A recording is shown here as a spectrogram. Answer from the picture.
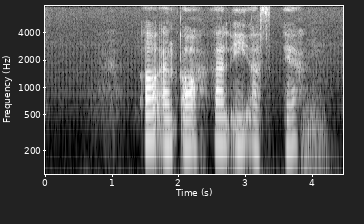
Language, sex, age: Norwegian, female, 26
